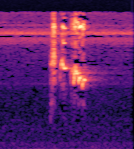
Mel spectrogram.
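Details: Sooty-headed bulbul calling naturally as a lure for wild birds: one short phrase of three quick notes, a sharp chip and then a slurred, descending whistle.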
